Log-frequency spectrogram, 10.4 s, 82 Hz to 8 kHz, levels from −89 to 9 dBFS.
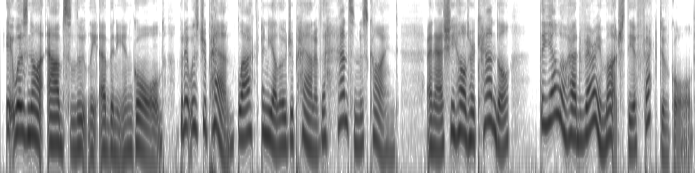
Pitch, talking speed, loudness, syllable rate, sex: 205 Hz, 195 wpm, -19 LUFS, 5.4 syllables/s, female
